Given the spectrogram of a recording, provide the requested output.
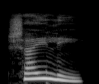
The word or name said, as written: ಶೈಲಿ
